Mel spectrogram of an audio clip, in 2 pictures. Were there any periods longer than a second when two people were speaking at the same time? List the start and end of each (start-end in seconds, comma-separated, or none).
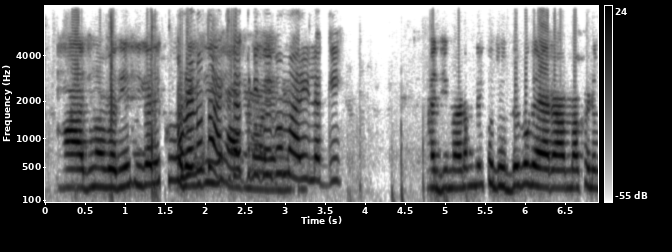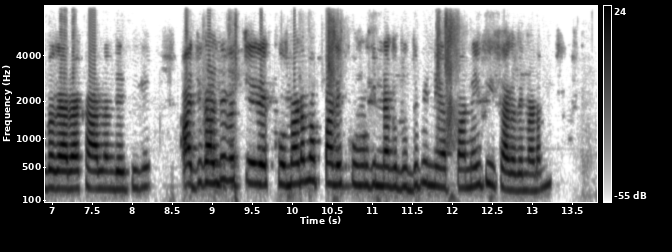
1.7-3.2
